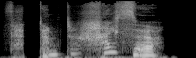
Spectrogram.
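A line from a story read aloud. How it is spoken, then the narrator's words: Whispering. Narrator (German): flüsterte ich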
